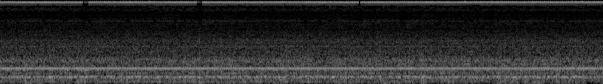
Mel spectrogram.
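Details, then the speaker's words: 3000 W Reliable inverter on 26 kWh battery bank, load cut from about 3100 W to 2960 W with water boiling: steady high-pitched hum over constant hiss, overload beeping stopped; handles heavy load fine. "So now we're pulling 2960 and it's not beeping anymore and it's handling it just fine."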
